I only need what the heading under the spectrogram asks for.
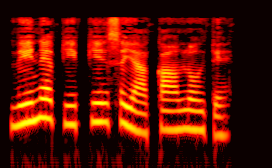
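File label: Myanmar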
